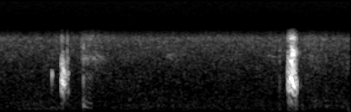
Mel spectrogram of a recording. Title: More hiccups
